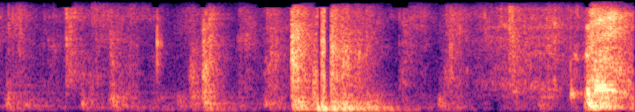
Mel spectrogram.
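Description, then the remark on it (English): Shuffling and movement noises lead up to a door being pushed shut, with a fuller thud near the end, moderately loud, with no talking. “I want to shut my door. It got open.”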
